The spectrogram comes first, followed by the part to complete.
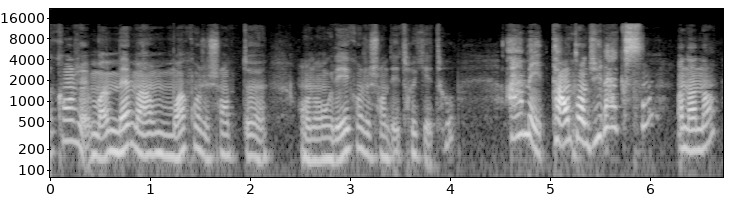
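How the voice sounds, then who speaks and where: A woman speaks casually into her phone during a live stream, talking straight to her viewers. She moves back and forth between French and Malagasy and greets people in the chat by name. Her speech is loose and unscripted, full of restarts and repeated words. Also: mid-range voice. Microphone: phone on a social live stream.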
